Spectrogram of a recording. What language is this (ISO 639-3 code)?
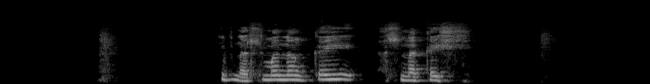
mug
